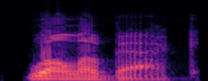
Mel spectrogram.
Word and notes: whaleback: American English

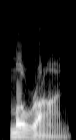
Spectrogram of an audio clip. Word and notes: moron: American English

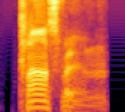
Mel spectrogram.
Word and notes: classroom: British English

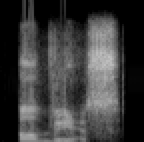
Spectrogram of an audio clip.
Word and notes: obvious: British English

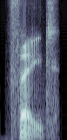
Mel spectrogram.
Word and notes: fate: British English

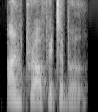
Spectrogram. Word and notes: Unprofitable: Indian

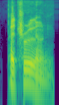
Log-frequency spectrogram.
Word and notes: patroon: American English

